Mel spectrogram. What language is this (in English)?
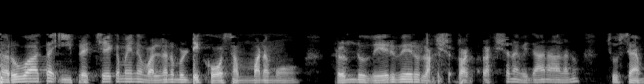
Telugu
